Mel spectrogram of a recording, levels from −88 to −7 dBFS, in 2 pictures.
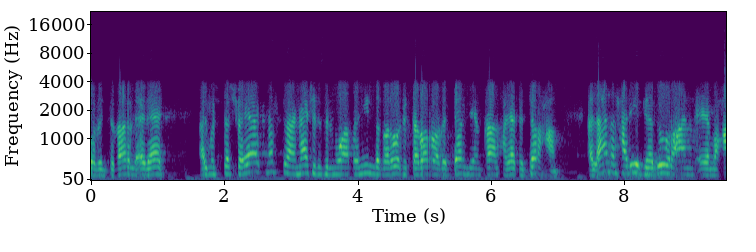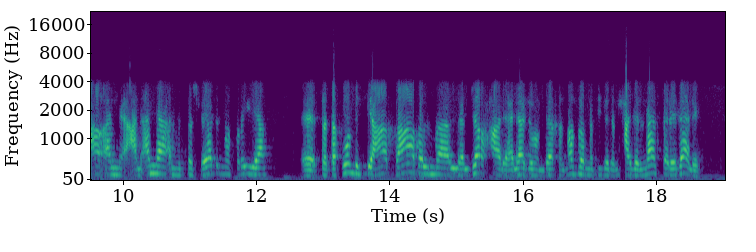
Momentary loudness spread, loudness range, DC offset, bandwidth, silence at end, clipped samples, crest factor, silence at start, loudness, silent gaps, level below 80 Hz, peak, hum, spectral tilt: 7 LU; 2 LU; under 0.1%; 11 kHz; 0.4 s; under 0.1%; 16 dB; 0 s; -34 LUFS; none; -70 dBFS; -18 dBFS; none; -7.5 dB/octave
